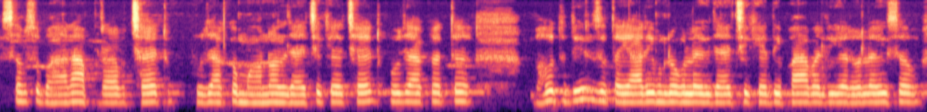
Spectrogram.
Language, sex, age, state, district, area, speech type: Maithili, female, 30-45, Bihar, Begusarai, rural, spontaneous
